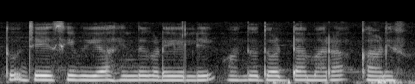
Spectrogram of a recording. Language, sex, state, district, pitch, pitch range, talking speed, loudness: Kannada, female, Karnataka, Bidar, 200 Hz, 195-205 Hz, 115 wpm, -15 LUFS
